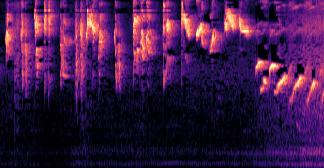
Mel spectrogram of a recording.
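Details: Orange-headed thrush in a long varied song: dense, rapid high chattering notes repeated several times a second, then clearer descending whistled slurs; low background hum throughout.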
